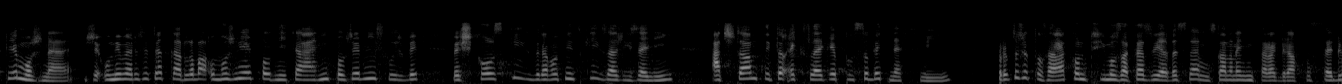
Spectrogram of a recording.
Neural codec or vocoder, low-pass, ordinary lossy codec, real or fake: codec, 16 kHz, 0.8 kbps, ZipCodec; 7.2 kHz; AAC, 48 kbps; fake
